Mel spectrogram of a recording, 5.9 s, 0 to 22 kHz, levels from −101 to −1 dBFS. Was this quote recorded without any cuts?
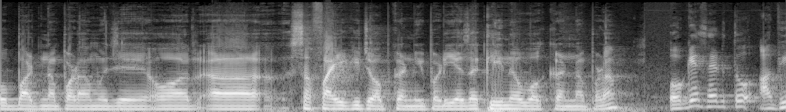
no; 1 cut; at 4.8 s

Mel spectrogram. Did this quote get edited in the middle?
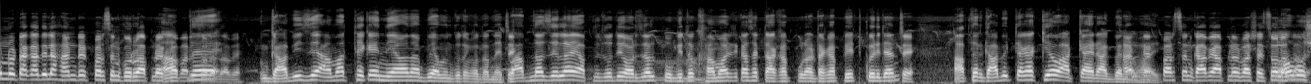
no; 0 cuts

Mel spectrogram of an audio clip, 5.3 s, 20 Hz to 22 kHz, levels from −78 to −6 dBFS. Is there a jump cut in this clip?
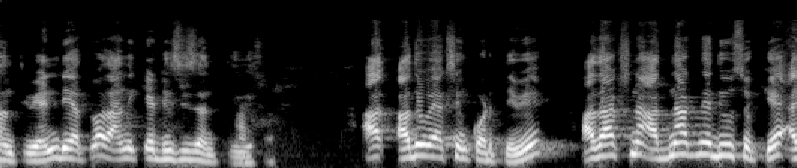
no; 0 cuts

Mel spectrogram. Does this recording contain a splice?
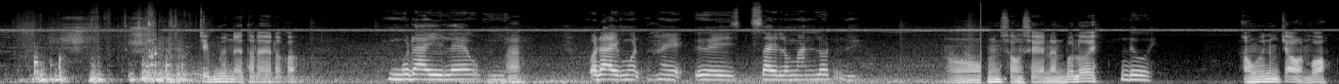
yes; 2 cuts; at 2.0 s, 9.8 s

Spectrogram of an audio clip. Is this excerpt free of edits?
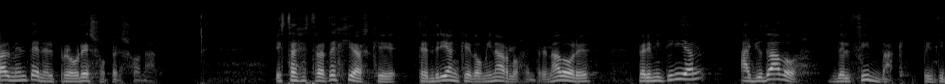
no; 1 cut; at 7.1 s

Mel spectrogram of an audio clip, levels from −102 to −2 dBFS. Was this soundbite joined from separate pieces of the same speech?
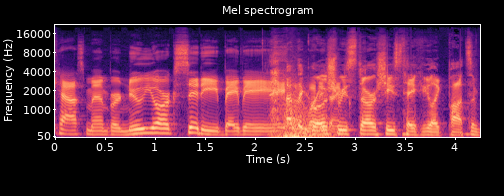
yes; 1 cut; at 2.3 s

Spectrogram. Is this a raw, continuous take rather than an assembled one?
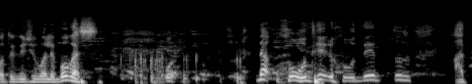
yes; 0 cuts

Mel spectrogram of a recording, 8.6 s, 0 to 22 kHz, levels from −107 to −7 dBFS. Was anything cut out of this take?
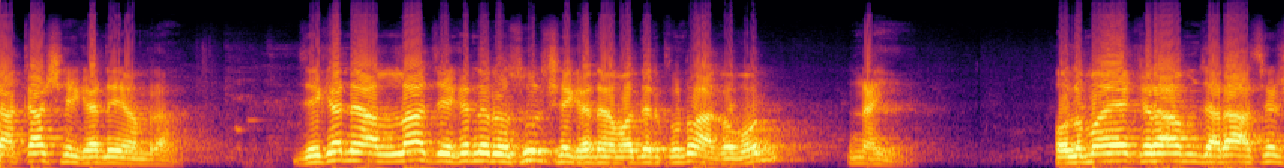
yes; 1 cut; at 7.1 s

